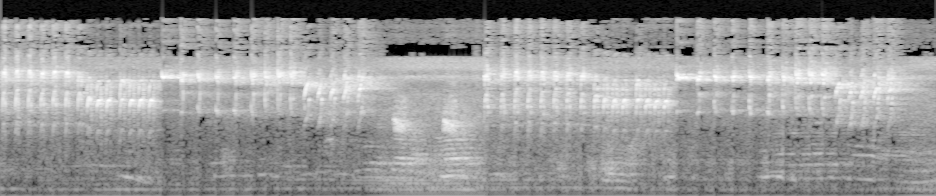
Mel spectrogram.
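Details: Long-tailed shrike song: a dense, high run of rapid chirps, broken midway by a falling, cackling phrase, with faint voices in the background.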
